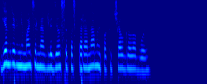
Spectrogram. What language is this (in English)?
Russian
